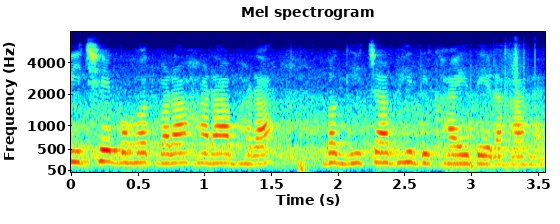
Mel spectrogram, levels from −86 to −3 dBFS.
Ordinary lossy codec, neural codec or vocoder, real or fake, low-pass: none; none; real; 7.2 kHz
